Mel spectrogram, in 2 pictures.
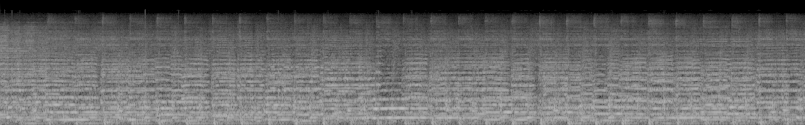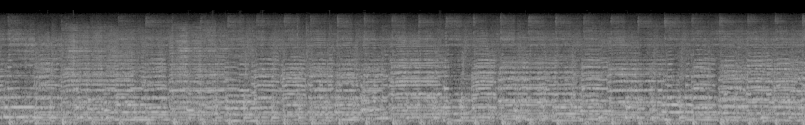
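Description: Brass band playing a fast march: trumpets, trombones and tubas over a drum kit with cymbals.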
